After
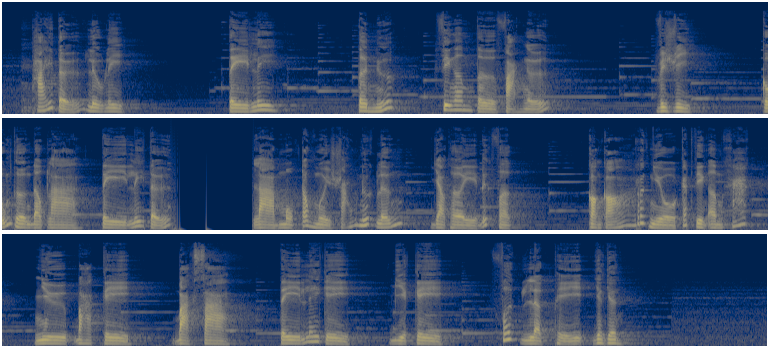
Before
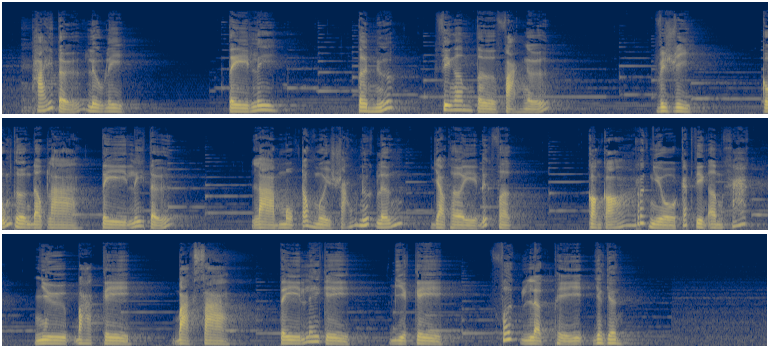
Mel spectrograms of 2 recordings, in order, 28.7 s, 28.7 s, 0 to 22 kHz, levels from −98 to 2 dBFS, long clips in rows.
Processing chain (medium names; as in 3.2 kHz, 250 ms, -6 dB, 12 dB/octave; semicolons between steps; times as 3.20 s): 11.67–12.72 s: Schmitt trigger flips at -39 dBFS; trim -7 dB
